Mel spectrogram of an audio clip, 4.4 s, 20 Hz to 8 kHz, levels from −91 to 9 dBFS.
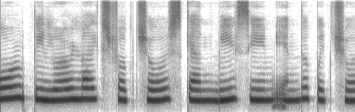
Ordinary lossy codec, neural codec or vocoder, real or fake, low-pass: none; codec, 16 kHz, 1 kbps, FunCodec, trained on LibriTTS, 50 frames a second; fake; none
